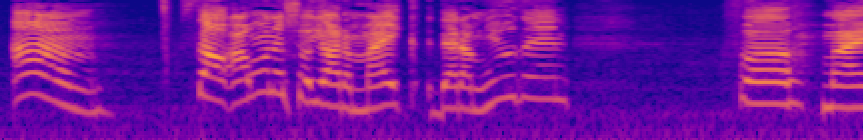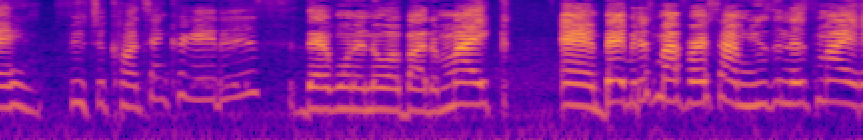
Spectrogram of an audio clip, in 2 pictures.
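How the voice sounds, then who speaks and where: Bright and sharp in tone, the raised, projected voice moves at a moderate pace with long, frequent pauses, and the sound is dry with no echo. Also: woman. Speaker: fitness vlogger. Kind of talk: casual vlog chat. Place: car.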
